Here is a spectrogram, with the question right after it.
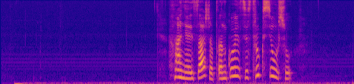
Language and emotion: Russian, positive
